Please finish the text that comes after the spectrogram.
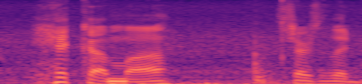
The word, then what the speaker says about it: jicama: Jicama. That comes from a tree, I thought. Yeah, they're saying it's hakuma. That Greek sandwich that people mispronounce.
